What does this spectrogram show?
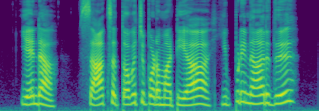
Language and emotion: Tamil, disgusted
